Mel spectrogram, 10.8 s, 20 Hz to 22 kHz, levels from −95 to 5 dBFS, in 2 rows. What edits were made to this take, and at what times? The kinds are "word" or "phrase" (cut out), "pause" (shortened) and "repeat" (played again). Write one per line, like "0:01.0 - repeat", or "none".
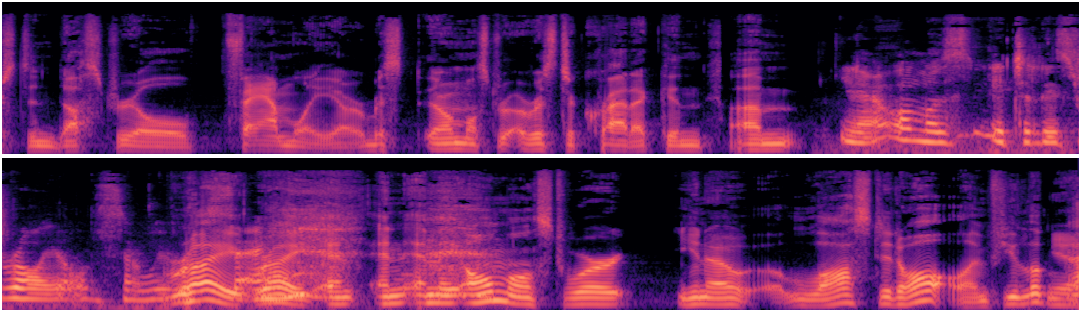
0:03.6 - pause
